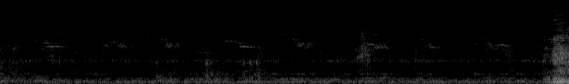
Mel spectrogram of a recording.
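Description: Faint, scattered chirps of small birds over a quiet outdoor background hiss. Near the end comes a short, loud rush of noise.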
